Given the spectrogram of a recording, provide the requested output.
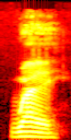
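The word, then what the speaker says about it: Huay: a creature from the Mexican Yucatan area uh way which is spelled h-u-a-y means sorcerer or animal familiar and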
